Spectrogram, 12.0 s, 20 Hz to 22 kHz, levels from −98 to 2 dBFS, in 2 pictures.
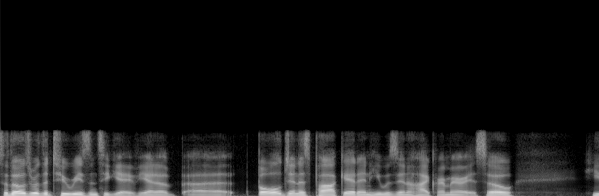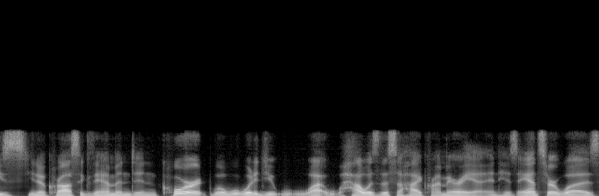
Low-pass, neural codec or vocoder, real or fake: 7.2 kHz; codec, 24 kHz, 1.2 kbps, DualCodec; fake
